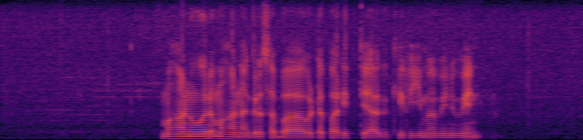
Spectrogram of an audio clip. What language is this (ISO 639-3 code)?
sin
